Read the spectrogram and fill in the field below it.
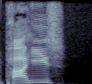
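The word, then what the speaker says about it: Pagés: Andy, how do you say his name? Pajes. Andy Pajes. Looks like Pages, but it's Pajes.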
